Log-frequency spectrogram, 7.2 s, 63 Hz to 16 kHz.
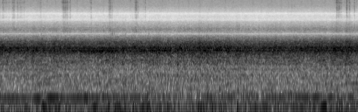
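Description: Volvo 144S's four-cylinder engine running steadily at speed, heard from inside the cabin together with a constant rush of tyre and wind noise.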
